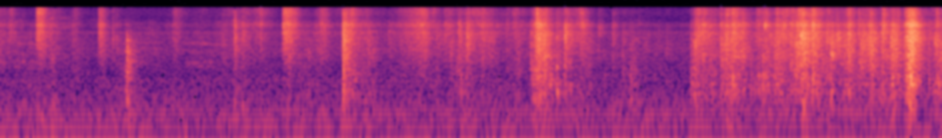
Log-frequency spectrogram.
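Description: Kitchen handling sounds: scattered sharp clicks and knocks with stretches of rustling clatter. They grow busiest in the last few seconds, and the loudest knock comes near the end.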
